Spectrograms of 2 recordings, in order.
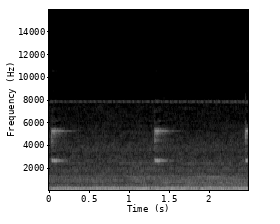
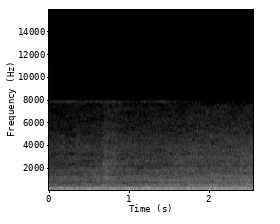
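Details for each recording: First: Roof vent fan (Maxxair) in a Grand Design Solitude S-Class 2930RL-R fifth wheel hums with a thin high-pitched whine chirping in about every 1.25 seconds. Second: MaxxAir roof fan in a Grand Design Solitude S-Class 2930RL-R RV, with no vent cover fitted. It had whined high-pitched, but on high there is a steady, even airy rush with no whine; normal.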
